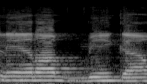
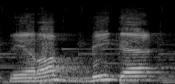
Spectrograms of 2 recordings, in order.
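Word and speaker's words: لِرَبِّكَ: souvenir Abby kawen How kita perhatikan ketika huruf bertasydid maka kita membacanya harus ditekan dan tidak ditekan dan tidak ditahannya hanya ditekan tidak ditahan five onlei ditekan Fals only lirobbika lirobbika ya tidak boleh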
